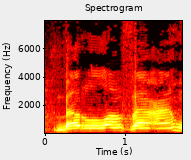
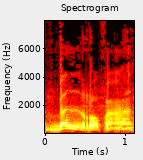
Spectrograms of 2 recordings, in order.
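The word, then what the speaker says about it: بل رفعه: An-Nisa ayat 158 berbunyi, bar rafa'ahu Allah. Tertulisnya bal rafa'a, namun cara membacanya bar rafa'ahu Allahu ilaihi.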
